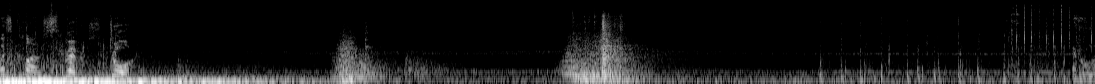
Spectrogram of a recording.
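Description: Heavy mechanical doors slide and clank open in the Terminator: Resistance video game, with a few whooshing surges and rattling latches over a low hum, following a shouted voice at the start.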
